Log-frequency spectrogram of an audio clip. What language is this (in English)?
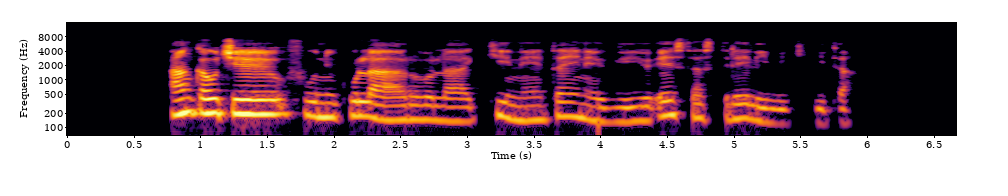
Esperanto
